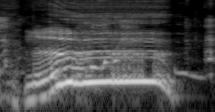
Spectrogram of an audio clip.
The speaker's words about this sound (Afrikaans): Toe kom daar 'n bees.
